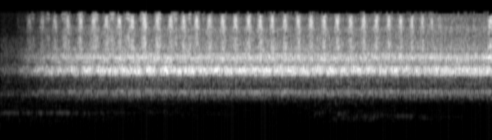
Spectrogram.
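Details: Cicada song from Ubon Ratchathani, Thailand: the buzz swells up over the first second into a loud, pulsing drone beating about four times a second, with a faint thin tone and a soft, lower sliding sound near the end.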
